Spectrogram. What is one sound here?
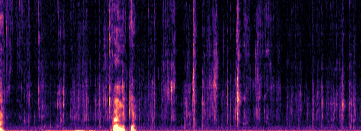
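A young man chews and slurps food noisily, close to a microphone.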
